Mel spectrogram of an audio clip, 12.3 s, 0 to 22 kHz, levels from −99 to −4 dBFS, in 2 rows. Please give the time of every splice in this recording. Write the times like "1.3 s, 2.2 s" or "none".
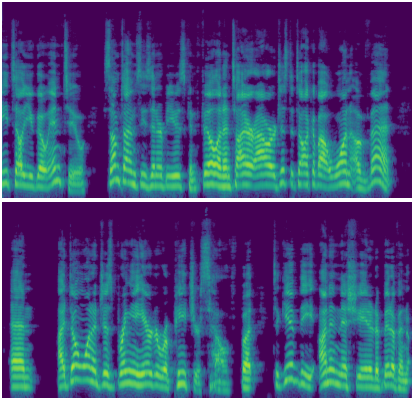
none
